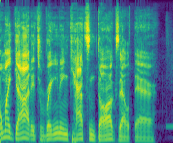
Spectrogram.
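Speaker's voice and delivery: put-on American accent. Talking about the phrase raining cats and dogs, in a put-on American accent. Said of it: "that's my American accent".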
